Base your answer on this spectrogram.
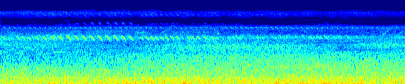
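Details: A chorus of Emma field crickets along the Yamato River embankment in Osaka trills in high, rapidly pulsed bursts over a heavy low rumble of wind or distant traffic.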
